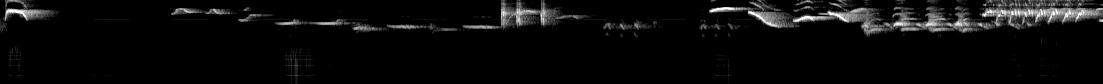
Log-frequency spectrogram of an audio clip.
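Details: Brown-chested jungle flycatchers answering each other in song: separated high whistles and slurred notes give way to a dense, loud run of buzzy, chattering trills and sweeping phrases near the end.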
